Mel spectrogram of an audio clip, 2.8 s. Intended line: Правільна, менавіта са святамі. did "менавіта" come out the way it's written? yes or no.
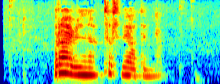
no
